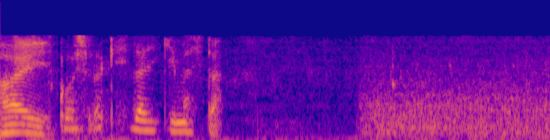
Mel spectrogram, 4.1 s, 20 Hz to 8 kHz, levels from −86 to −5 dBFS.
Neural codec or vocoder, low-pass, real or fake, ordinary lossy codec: codec, 16 kHz, 16 kbps, FunCodec, trained on Chinese and English, 50 frames a second; 7.2 kHz; fake; AAC, 16 kbps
